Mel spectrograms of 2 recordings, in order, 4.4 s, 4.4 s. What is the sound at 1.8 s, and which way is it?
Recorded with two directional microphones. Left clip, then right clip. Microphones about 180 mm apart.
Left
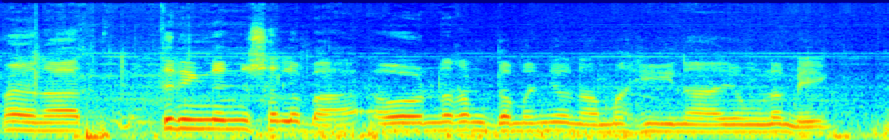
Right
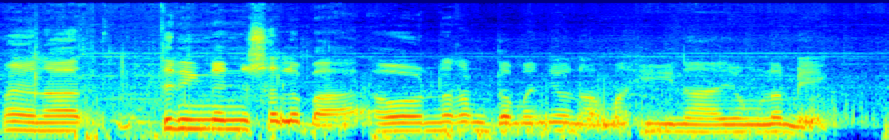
Speech, 15° right (ahead or behind).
